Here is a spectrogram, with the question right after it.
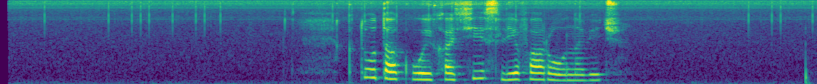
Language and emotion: Russian, neutral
